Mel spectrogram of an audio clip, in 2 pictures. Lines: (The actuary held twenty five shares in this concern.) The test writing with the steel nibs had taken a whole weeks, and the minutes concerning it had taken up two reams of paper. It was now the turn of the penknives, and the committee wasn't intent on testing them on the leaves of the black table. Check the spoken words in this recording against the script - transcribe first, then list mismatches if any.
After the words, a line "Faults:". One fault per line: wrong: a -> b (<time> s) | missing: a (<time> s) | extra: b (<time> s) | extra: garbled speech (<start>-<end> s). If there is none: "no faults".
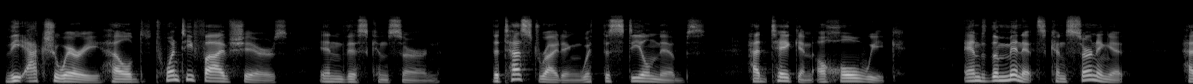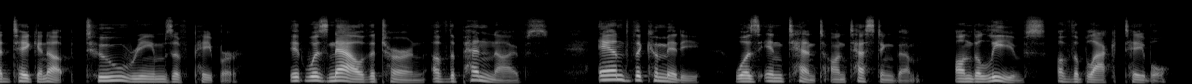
(The actuary held twenty five shares in this concern.) The test writing with the steel nibs had taken a whole week, and the minutes concerning it had taken up two reams of paper. It was now the turn of the penknives, and the committee was intent on testing them on the leaves of the black table.
Faults:
wrong: weeks -> week (8.6 s)
wrong: wasn't -> was (19.3 s)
